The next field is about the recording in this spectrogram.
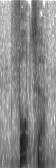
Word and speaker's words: Forza: Forza.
